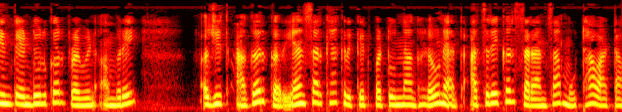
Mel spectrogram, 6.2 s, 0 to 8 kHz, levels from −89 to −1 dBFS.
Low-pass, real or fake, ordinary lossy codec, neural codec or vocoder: 7.2 kHz; real; Opus, 64 kbps; none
